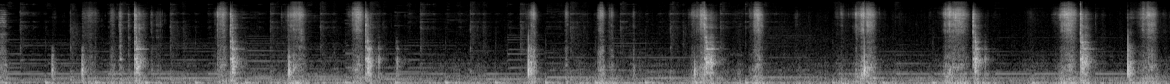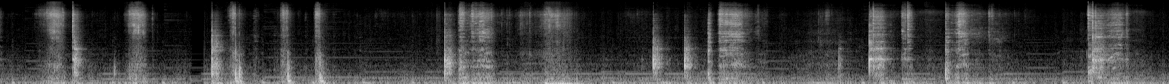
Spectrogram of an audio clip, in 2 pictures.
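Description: Knife chopping cabbage into strips on a board for dumplings, a long run of sharp, close, irregular thwacks in bursts with short pauses, plus occasional clinks of dishes and utensils.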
